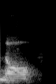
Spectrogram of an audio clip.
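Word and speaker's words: Knull: And K is silent. Yeah, K is silent. Null.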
